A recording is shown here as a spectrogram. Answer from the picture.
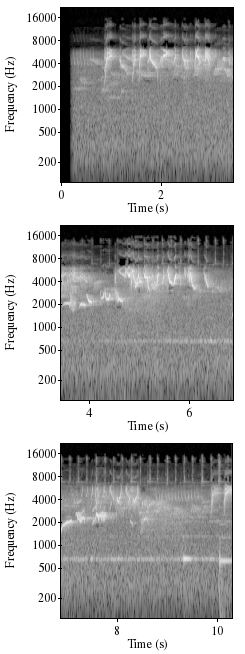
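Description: Several small birds chirping and twittering, quick overlapping calls that come thick and fast through most of the stretch, over a faint steady tone.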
